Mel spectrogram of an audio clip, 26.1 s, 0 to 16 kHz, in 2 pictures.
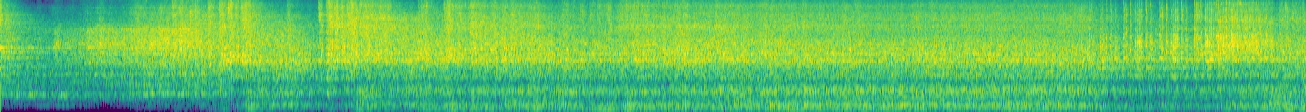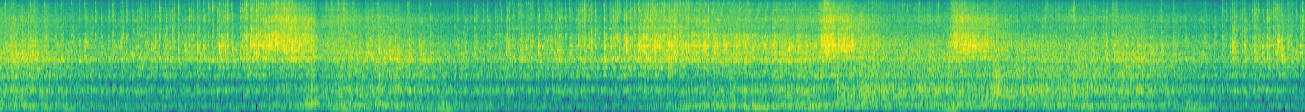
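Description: A carbureted 350 cubic-inch Chevrolet V8 in a 1932 Ford hot rod is started and then runs, revved up and let back down several times, heard from behind its twin exhaust pipes.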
